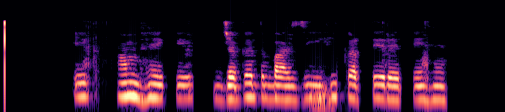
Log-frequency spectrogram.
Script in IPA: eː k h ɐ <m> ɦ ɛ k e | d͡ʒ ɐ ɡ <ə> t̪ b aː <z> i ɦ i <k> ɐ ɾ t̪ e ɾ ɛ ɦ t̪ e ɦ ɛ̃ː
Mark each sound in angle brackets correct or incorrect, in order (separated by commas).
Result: correct, correct, correct, correct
